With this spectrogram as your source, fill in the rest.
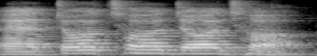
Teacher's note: চ বর্গের ধ্বনিকে তালব্য বলা হয়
